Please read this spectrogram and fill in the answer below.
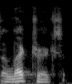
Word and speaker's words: ElectRx: The program, called ElectRx, pronounced Electrix, cute, ultimately aims to replace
